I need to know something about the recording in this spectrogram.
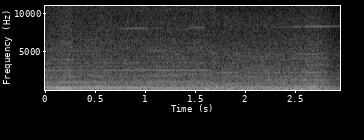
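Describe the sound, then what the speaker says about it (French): Ford GT race car engine in RaceRoom, a loud continuous high-revving roar with whining harmonics, held close and steady for a few seconds before easing slightly at the end. "La Ford GT qui est extrêmement rapide."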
